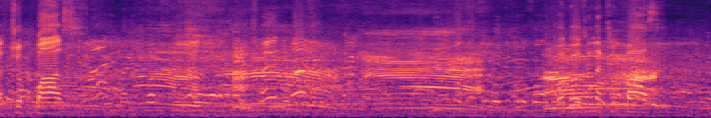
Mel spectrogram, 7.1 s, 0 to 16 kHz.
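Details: Sahiwal breed bull calves low at the Aftabganj cattle market on 16 August 2025. Strong harmonic moos swell near two, four and six seconds amid busy market talk and haggling voices.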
